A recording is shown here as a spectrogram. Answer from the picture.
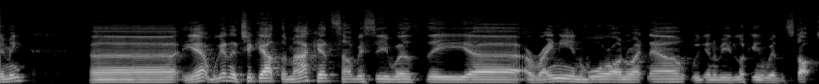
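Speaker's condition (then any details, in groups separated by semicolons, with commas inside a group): No condition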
